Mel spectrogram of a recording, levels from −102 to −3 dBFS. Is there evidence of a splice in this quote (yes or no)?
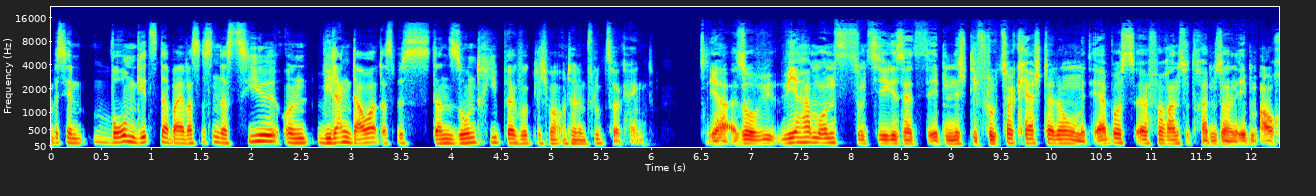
yes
